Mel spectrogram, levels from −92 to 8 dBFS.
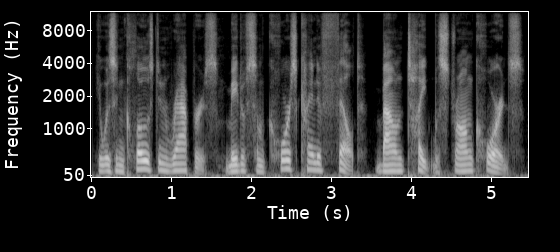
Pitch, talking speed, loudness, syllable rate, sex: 130 Hz, 185 wpm, -20 LUFS, 4.1 syllables/s, male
